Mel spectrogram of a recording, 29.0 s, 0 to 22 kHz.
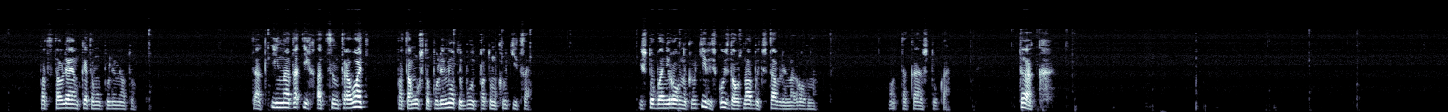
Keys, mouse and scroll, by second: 0.0-3.0 drag, 4.3-5.3 drag, 6.6-9.0 drag, 10.1 click, 11.3-12.6 drag, 13.5-20.3 middle drag, 20.7-21.1 scroll up 1, 21.1 shift+middle click, 23.7 KP_1, 25.4 click, 27.1-28.9 drag.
